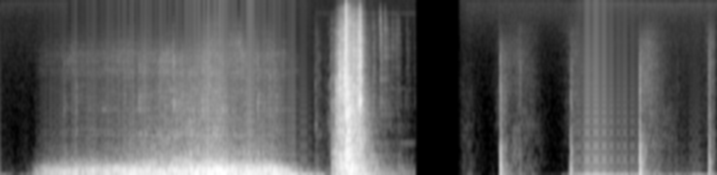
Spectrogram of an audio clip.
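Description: A door is shut: a long low rumbling movement builds, then a loud bang, followed by a few short, quieter knocks and thuds.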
